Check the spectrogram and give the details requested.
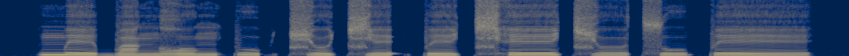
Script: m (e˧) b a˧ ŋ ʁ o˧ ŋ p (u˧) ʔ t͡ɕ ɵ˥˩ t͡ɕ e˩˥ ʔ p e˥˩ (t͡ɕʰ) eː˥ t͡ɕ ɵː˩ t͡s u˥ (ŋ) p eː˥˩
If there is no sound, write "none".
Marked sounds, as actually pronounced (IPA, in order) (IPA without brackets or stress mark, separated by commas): e˥˩, u˥˩, t͡ɕʰ, none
